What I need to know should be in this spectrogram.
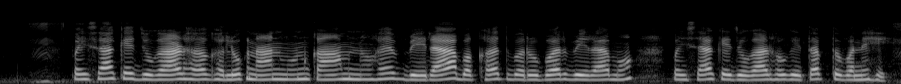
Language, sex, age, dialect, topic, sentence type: Chhattisgarhi, female, 25-30, Eastern, banking, statement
